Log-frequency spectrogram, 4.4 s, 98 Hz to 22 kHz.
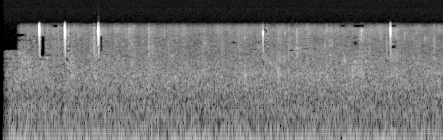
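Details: A hummingbird calling on 7 December 2020, giving a few sharp, very high ticking chips, three in quick succession and then two more spaced out, over a steady low rumble.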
